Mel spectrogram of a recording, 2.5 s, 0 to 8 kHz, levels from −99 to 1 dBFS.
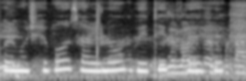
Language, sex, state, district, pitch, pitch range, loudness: Hindi, female, Himachal Pradesh, Shimla, 265 Hz, 260-280 Hz, -11 LUFS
